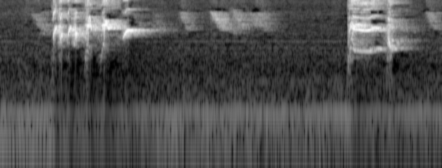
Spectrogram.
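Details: Greater green leafbird song played to prompt another bird to sing: two bursts of bright, high, rapid chirping phrases, with fainter high twitters between them over a steady low hum.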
